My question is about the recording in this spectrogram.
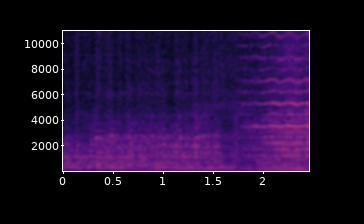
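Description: Orchestra with bowed strings to the fore playing sustained held chords; right at the end a louder passage comes in.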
